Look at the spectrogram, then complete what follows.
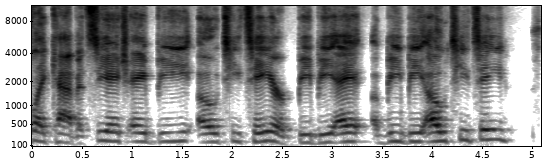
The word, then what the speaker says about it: Chabot: Anyways, I'm going to say it's Lake Chabot. I know that's mispronounced. Lake Chabot. Yes. Golf course. Can you say that one more time? Lake Chabot. I think it is Lake Cabot. CHABOTT or BBOTT. CHABOT.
